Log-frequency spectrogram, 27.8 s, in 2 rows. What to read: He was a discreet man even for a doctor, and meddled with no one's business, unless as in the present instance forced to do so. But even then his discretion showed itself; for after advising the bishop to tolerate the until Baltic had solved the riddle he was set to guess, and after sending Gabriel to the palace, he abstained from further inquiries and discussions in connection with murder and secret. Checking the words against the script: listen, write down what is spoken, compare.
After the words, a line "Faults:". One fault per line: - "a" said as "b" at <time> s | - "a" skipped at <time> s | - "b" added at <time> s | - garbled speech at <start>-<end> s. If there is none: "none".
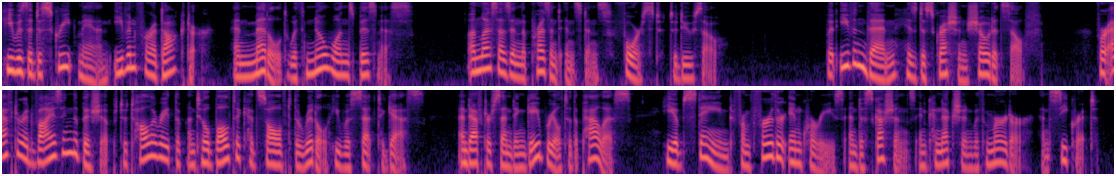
He was a discreet man even for a doctor, and meddled with no one's business, unless as in the present instance forced to do so. But even then his discretion showed itself; for after advising the bishop to tolerate the until Baltic had solved the riddle he was set to guess, and after sending Gabriel to the palace, he abstained from further inquiries and discussions in connection with murder and secret.
Faults:
none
